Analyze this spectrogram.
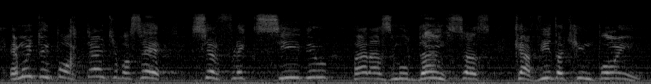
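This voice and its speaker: A man talks fairly slowly in a room with audible echo, noticeable noise behind him. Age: 60s. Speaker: pastor. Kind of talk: sermon.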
